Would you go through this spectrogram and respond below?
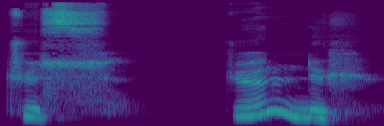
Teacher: L da N-ya çevrilib. Ona görə samit cütlüyü yəni var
